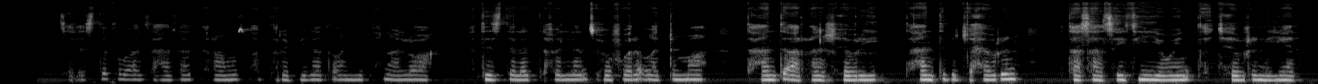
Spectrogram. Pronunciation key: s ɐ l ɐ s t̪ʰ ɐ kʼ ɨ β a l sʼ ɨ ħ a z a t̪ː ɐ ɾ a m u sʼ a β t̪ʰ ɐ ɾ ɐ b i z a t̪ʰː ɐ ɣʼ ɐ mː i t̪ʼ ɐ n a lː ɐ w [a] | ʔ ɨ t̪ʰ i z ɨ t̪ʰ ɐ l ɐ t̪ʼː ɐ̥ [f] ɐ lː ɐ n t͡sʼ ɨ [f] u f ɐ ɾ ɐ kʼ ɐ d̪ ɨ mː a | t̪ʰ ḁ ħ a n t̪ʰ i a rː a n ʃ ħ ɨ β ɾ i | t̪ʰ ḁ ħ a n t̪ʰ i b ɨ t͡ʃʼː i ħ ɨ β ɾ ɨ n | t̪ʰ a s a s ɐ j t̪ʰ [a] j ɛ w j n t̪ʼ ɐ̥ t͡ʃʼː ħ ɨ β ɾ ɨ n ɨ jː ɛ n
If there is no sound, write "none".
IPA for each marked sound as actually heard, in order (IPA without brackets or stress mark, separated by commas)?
a, f, ħ, i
